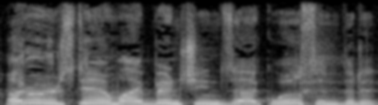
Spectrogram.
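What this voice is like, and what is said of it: Imitates another person's voice. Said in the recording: “do you like my impersonation? ... that's how the caller sounded”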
